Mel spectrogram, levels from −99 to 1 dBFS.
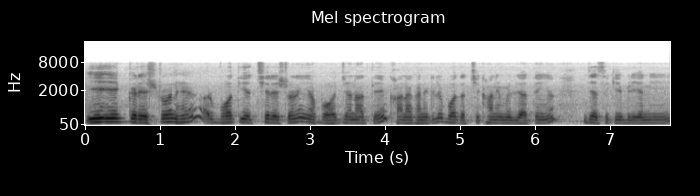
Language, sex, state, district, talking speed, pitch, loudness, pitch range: Hindi, male, Odisha, Sambalpur, 230 wpm, 145 Hz, -19 LUFS, 135-160 Hz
